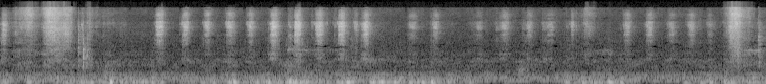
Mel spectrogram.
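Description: Ink dabbed by hand onto the fold of a paper card to make a shadow, a string of small close taps and light rubbing strokes in an uneven rhythm, with no voices.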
